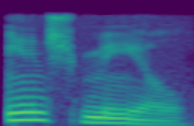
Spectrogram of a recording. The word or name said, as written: inchmeal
